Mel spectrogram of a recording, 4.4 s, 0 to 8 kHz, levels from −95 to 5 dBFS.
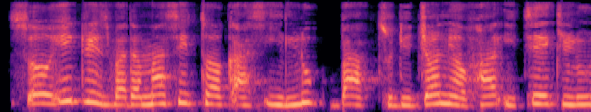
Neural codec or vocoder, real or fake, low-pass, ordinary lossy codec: vocoder, 44.1 kHz, 80 mel bands, Vocos; fake; 7.2 kHz; AAC, 32 kbps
